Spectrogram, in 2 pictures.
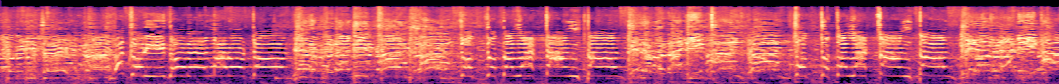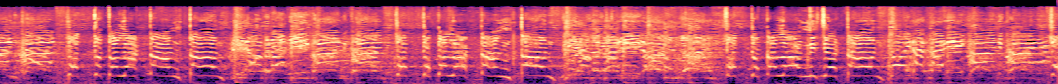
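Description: Loud crowd of protesters at a state secretariat demonstration over dearness allowance, chanting slogans in rhythmic unison, with yells and whoops, continuous and dense throughout.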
